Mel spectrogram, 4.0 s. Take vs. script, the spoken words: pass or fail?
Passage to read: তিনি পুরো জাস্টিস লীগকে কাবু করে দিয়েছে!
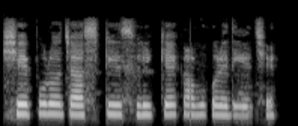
fail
